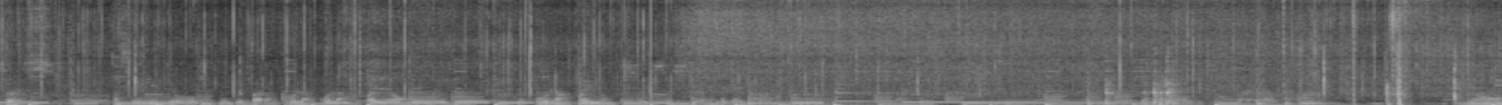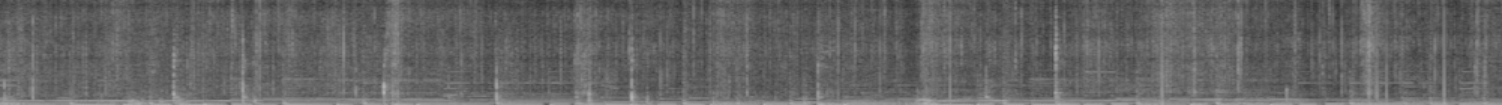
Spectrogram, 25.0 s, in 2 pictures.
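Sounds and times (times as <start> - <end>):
fried rice sizzling in pan: 0.0 - 25.0
utensil scraping pan: 12.1 - 24.2.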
